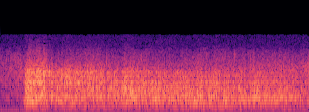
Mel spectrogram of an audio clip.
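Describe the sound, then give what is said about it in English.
A loud, steady roar of heavy rain and storm noise with lightning bursts in abruptly and continues unbroken and dense, with a rumbling thunderstorm quality and no voices, over a muddy road by a small stone courthouse in the southern village of Marsdenburg near midnight. “Gaze up this muddy, rain-splattered road. A small, lonely stone building appears against the lightning-streaked sky.”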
